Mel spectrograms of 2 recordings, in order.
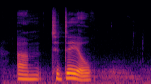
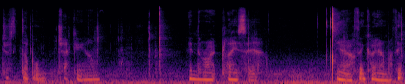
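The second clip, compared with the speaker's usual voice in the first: whisper; 3 semitones lower, 14 dB quieter than usual. Real, not acted. Whispered check.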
